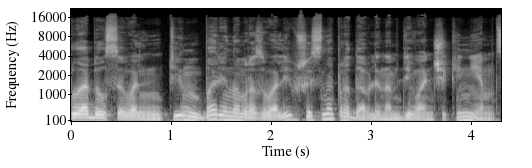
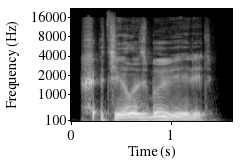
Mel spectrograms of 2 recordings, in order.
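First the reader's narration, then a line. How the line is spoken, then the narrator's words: Chuckling officer. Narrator (Russian): хохотнул подполковник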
